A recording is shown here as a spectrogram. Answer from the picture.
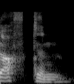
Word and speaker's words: often: So I told you that B cannot be seen with its own appearance very often. What is the pronunciation of the word OFTEN?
